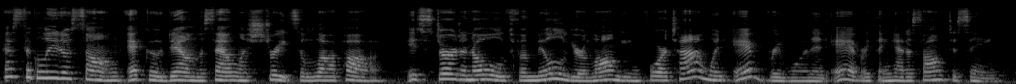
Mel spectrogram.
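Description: A woman reading a picture book aloud in an expressive storytelling manner. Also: mid-range voice, moderate pace, few pauses. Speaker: story reader.

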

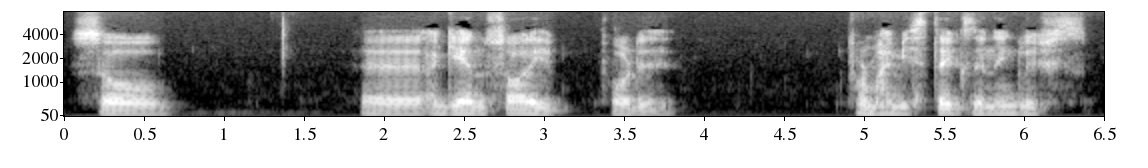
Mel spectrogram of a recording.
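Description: A Brazilian man in his thirties, speaking careful non-native English with a Brazilian Portuguese accent, shares a short, casual devotional message to camera. His voice is fairly low, slow and flat, and he often repeats words. He records on a phone held at arm's length in a bright room.

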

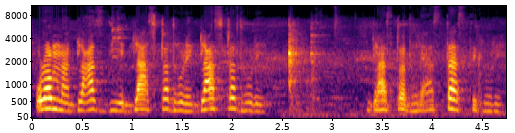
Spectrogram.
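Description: A woman's voice: high voice, normal speed, creaky, noisy background. A woman, a mother, chatting casually at home as she films her children, giving step-by-step orders and coaxing them along. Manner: bossy step-by-step instructions, coaxing. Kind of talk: casual home vlog chat. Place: family home.

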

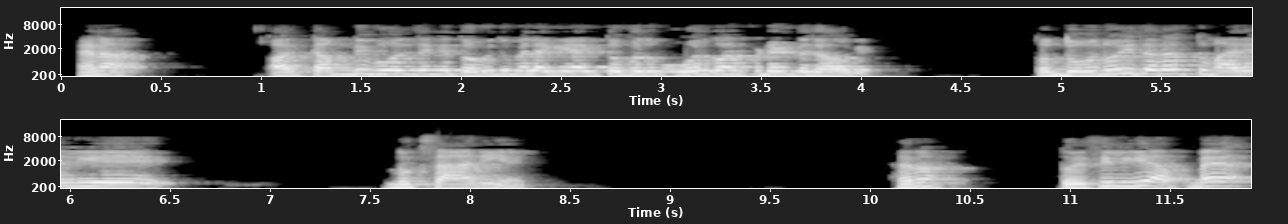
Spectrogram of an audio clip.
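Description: A man's voice: sits high, a little mellow. A man with an Indian English accent, teaching a live online exam-prep class in a chatty way and checking in with his students often. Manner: chatty, checks in with frequent tag questions. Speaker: law entrance exam teacher. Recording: echoey room, dull lo-fi sound.

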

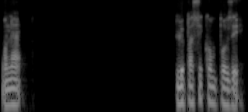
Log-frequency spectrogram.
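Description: A man with a very low, gravelly, slightly husky voice gives a language lesson. He talks patiently, repeating and spelling words letter by letter. The sound is dry, with no room echo. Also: flat delivery, takes it slowly, mellow. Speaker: French teacher.

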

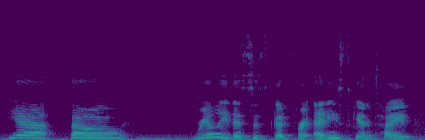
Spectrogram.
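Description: A woman's voice: a little high, slow. A woman in her thirties speaking through a face mask, slightly muffled, informally explaining a treatment as a nurse practitioner on a live video. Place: small indoor treatment room. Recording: noisy room ambience.

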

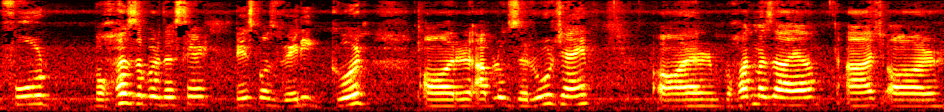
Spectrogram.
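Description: An upbeat woman, chatting to her followers in a casual vlog. Her voice sits at an ordinary middle pitch, recorded on a phone at arm's length with faint background hiss. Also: low-quality recording. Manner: chatty, upbeat, enthusiastic recommending. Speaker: lifestyle vlogger. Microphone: phone camera at arm's length.

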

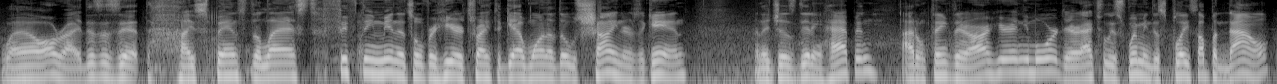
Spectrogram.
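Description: Fishing by a creek under a stone bridge, a vlogger gives casual, excitable running commentary, talking both to the fish and to his viewers. His pitch is fairly high and his speed normal, captured on a chest-mounted action camera.

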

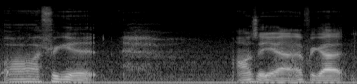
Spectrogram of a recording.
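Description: A man's voice: on the low side, fairly even intonation, unhurried. A young man chatting casually with teammates while streaming a shooter game, teasing and laughing. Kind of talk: casual gaming banter. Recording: gameplay noise behind voice chat.

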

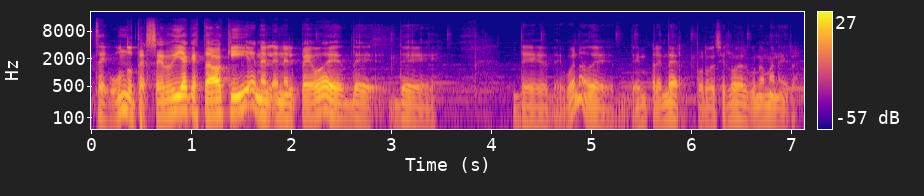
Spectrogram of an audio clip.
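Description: A young Venezuelan man with a Venezuelan accent sits on a living room sofa as a guest in a casual interview, wearing a lapel mic. He tells slangy stories, quoting voices and restarting often. His fairly low voice is a little fast and a little mellow, with faint music behind.

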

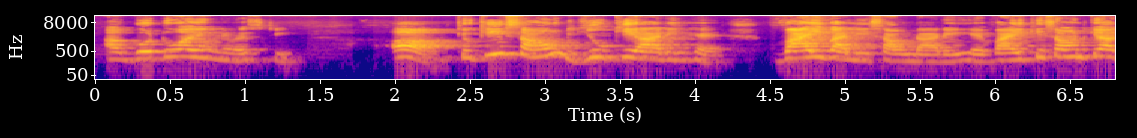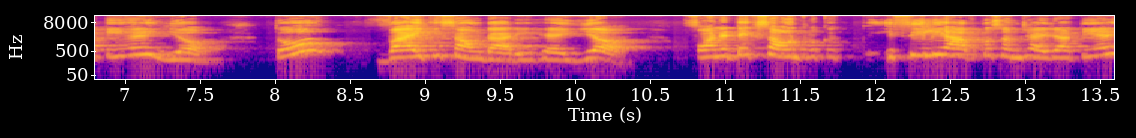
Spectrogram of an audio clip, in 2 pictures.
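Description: Slow, high-voiced woman teaching. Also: fairly bright tone, reverberant. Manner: asks questions and answers them, repeats words slowly. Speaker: English teacher. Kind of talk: video lesson explaining grammar.

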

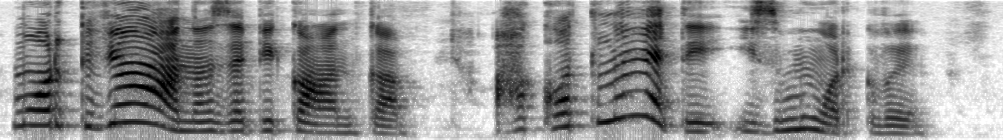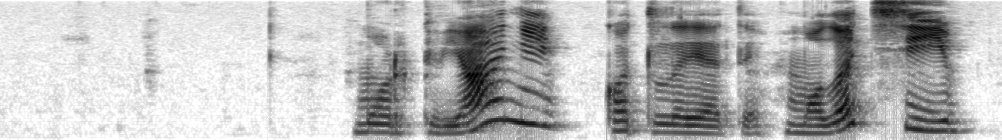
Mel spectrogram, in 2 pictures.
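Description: A woman teaching a speech lesson to preschoolers, asking questions, answering them herself and chanting tongue twisters slowly. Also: fairly high pitch. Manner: sing-song, drawn-out tongue-twister chanting. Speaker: kindergarten teacher.

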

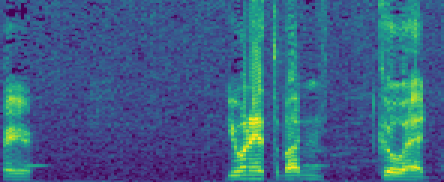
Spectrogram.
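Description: A young man livestreaming a game with a friend, excitable and jokey, reading prompts aloud as he plays. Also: on the high side, fast talker, poor audio. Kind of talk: casual gaming chat.

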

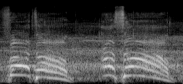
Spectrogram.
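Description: A man giving a booming stage introduction as a ring announcer, formal, with drawn-out shouted names. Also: very animated, very noisy. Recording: booming hall reverb, faint crowd.

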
